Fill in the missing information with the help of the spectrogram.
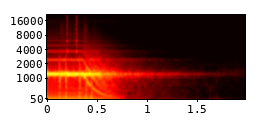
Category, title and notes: Instrument samples > Synths / Electronic
Benjolon 1 shot18
1 shot sound sampled from a modular synth. gear used: diy benjolin from kweiwen kit, synthesis technology e440 and e520, other control systems....... percussive modular synth hit. throw these in a sampler or a daw and GET IT
1SHOT, CHIRP, DONK, DRUM, HARSH, MODULAR, NOISE, SYNTH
